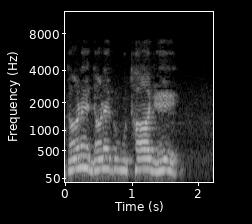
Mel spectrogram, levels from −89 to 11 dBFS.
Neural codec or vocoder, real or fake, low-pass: none; real; 7.2 kHz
